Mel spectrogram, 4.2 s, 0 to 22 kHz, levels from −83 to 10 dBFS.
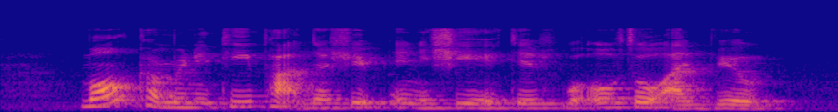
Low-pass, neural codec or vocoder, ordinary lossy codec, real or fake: none; none; none; real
